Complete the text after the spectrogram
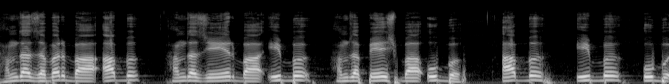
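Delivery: joined syllables اب with a small echoing release on the b; qalqala. Shown as a demonstration. Teacher drills jazm with ba for students, qalqala bounce on each final b. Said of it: "اس کو قلقلہ کر کے پڑھیں گے".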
